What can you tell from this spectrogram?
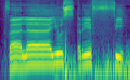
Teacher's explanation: Maka karena fa yang pertama disukun, fa yang kedua berharokat, maka fa yang pertama dimasukkan atau diidghamkan ke fa yang kedua. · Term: idgham mutamathilain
